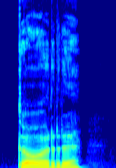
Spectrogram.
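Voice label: "torre", Sardinian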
